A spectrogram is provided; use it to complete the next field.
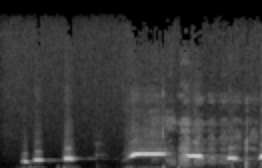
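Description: A whistled tune from the whistling Andy Griffith trash can statue in Pilot Mountain, North Carolina, opening with a few short, separate notes, then flowing into a longer melodic phrase that glides between pitches. It is clear and fairly loud, with no talking.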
